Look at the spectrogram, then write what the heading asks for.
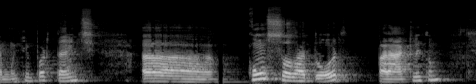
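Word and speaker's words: παράκλητον: Consolador, parácleton. Alguns pronunciam como paracleto, né? Mas, assim, o acento ele está aqui nesse A, mas é só questão de pronúncia mesmo, mas tá bom.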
